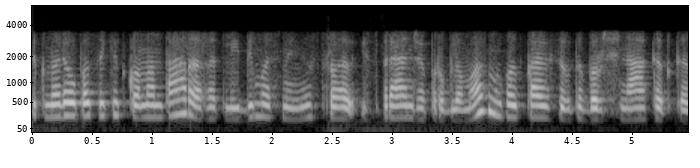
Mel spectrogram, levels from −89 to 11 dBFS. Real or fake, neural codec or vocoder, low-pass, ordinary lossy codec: real; none; 5.4 kHz; MP3, 48 kbps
